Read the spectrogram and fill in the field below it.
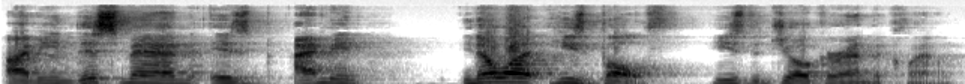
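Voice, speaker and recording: A man's voice: mid-range voice, big pitch swings, moderate pace, a little mellow. Exasperated man ranting solo. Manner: exasperated, sarcastic, emphatic repetition; rhetorical questions put to an absent opponent. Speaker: podcast host and author. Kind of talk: ranting opinion monologue, off the cuff.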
